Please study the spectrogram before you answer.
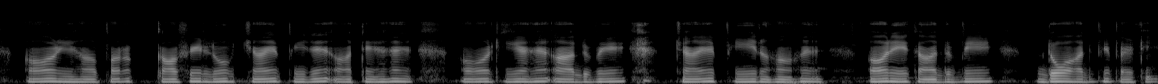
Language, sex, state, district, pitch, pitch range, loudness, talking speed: Hindi, male, Uttar Pradesh, Jyotiba Phule Nagar, 125 Hz, 120-130 Hz, -33 LUFS, 120 wpm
